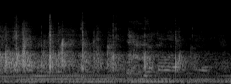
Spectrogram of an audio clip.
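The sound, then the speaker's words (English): Scattered clapping from an audience during a sermon, applauding the preacher: a quick irregular patter of sharp hand claps mixed with a murmur of voices, steady and moderately loud for a couple of seconds. “You all need to clap for me, though.”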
